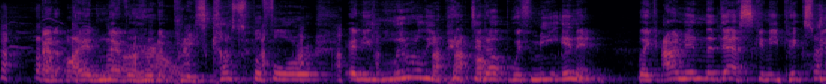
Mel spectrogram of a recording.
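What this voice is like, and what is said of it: Usual voice. Nothing is said of it.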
